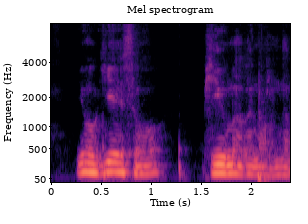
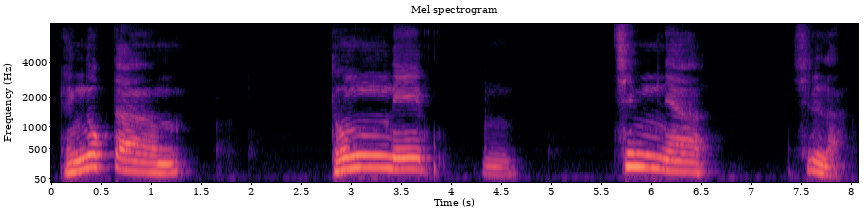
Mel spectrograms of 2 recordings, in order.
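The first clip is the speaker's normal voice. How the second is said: slow dictation; much slower than usual. Shown as a demonstration. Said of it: "바뀐 걸 찾아야".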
